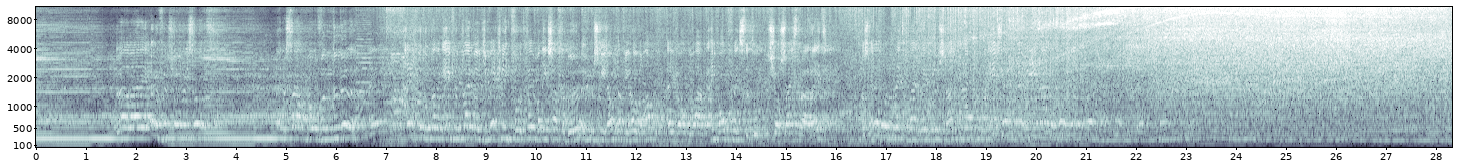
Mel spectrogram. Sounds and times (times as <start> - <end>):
Vehicle: 0.0 - 28.3
Speech: 1.6 - 3.6, 4.8 - 22.8.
